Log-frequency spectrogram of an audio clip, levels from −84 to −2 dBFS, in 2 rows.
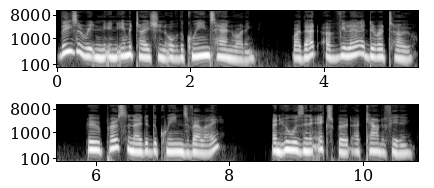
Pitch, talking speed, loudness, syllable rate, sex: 200 Hz, 145 wpm, -14 LUFS, 5.0 syllables/s, female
